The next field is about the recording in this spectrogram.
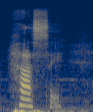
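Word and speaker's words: Annhaxe: Se llama Hase. Se escribe A-N-N piso H-A-X-E.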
